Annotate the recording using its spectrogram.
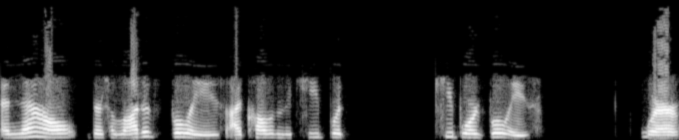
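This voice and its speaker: Speaking at a fairly slow pace, a woman uses a normal speaking voice with medium pitch and fairly even intonation. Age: 50s. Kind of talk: phone-in call.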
